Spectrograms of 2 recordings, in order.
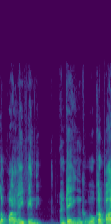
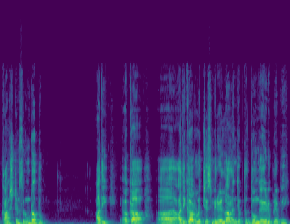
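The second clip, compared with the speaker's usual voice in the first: usual speaking voice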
